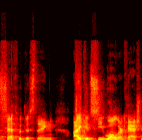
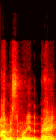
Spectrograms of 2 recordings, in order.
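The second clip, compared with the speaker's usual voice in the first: very high put-on Australian–New Zealand accent; 11 semitones higher, 6 dB louder than usual. Acting out what a guy would say the next week, in an australian–new zealand accent. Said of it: "That was a good accent".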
